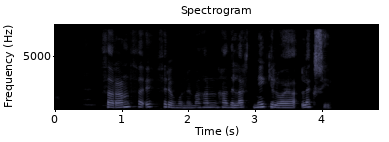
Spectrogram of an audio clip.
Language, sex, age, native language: Icelandic, female, 30-39, Icelandic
